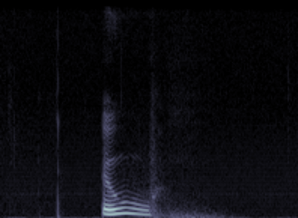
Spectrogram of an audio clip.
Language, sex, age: Swedish, male, 31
